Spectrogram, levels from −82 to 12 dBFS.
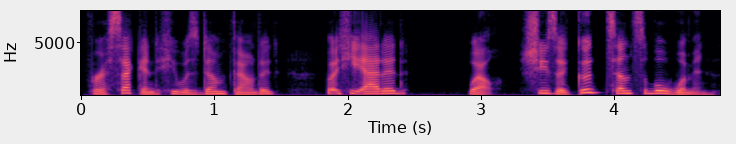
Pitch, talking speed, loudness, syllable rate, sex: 200 Hz, 190 wpm, -19 LUFS, 5.7 syllables/s, female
